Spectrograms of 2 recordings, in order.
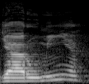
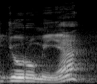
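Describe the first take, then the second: First: The first syllable has the vowel a. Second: The first syllable has the vowel u. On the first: This reading follows another scholar's account of the name's origin. "dibacakan akan dianya jurumiyah dengan fathah" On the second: This reading follows one scholar's account of the name's origin. "jurumiyah kita baca dengan dhammah jim"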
